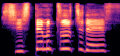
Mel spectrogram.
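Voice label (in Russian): zvuki s golosom iaponskoi anime devushki, Japanese anime girl voice sounds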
